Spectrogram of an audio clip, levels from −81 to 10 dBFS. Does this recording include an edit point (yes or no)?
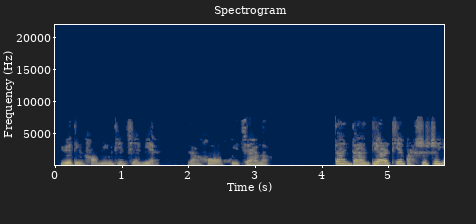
no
